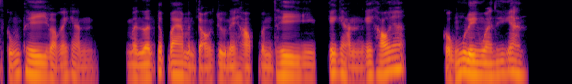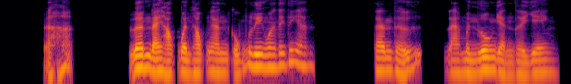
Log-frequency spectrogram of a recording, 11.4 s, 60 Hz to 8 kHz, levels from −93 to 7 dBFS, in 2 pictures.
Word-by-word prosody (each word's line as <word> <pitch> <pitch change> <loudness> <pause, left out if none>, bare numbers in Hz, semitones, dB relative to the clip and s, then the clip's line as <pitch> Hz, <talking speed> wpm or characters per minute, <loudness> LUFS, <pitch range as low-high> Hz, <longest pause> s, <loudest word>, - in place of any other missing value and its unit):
cũng 115 - -6
thi 105 -4 +1
vào 95 - -3
cái 95 +2 -6
ngành 85 -5 -10 0.3
mình 95 -1 -4
lên 95 -1 0
cấp 130 - -5
3 105 0 0
mình 90 -4 -6
chọn 80 +1 -5
trường - - -4
đại 85 - -3
học, 85 -2 -4
mình 85 -2 -7
thi, 100 -1 0
ơ, - - -8
cái 115 +1 0
ngành 80 -9 -6
cái 105 - -3
khối 110 +5 0
á, 150 +1 -2 0.4
cũng 120 +5 -1
liên 110 -3 +4
quan 100 0 -1
đến 110 - -5
tiếng 125 - -4
Anh. 115 -3 -4 0.9
Đó. - - -3 0.6
Lên 160 0 +8
đại 130 0 +7
học 115 0 +1
mình 125 -2 +5
học 120 -1 +1
ngành 125 -2 0
cũng 115 +7 -2
liên 170 -1 +6
quan 165 - +3
tới 180 - 0
tiếng 215 +1 -1
Anh, 180 -2 -3 0.6
thành 135 0 +2
thử 110 -3 0 0.2
là 120 0 -3
mình 120 -1 0
luôn 140 +1 +6
dành 105 -4 0
thời 105 -1 -2
gian 120 0 -2
115 Hz, 255 wpm, -22 LUFS, 100-130 Hz, 0.9 s, Lên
